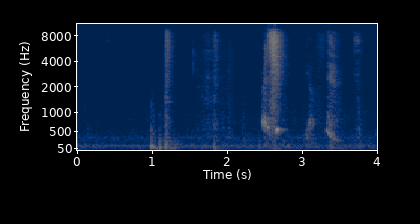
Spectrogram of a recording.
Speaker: I have a sneeze bless you excuse me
